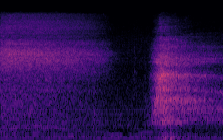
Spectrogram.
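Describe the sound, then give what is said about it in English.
Slow, audible breathing during a relaxation exercise: a long, airy breath that fades away, a short lull, then another strong breath, with no talk. “Let's breathe.”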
